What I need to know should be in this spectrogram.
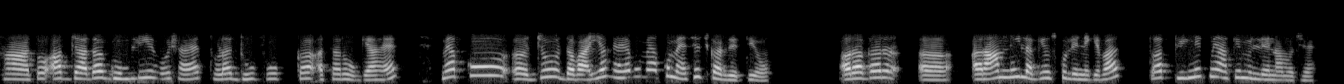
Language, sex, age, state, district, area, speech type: Hindi, female, 18-30, Madhya Pradesh, Chhindwara, urban, conversation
